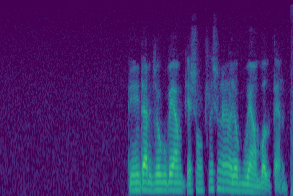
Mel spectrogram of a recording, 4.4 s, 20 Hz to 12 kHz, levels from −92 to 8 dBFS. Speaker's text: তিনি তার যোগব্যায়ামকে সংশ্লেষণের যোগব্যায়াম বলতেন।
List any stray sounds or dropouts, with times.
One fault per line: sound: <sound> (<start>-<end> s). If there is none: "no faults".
no faults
